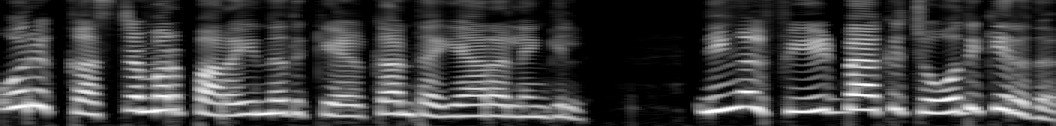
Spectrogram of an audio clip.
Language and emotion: Malayalam, angry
